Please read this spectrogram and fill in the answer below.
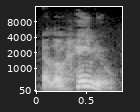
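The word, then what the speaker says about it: אֱלֹהֵינוּ: word is accented but what if we add a syllable onto this word and change it from eloh to to elohenu here's what that looks like we've gone from eloh he to elohenu the go syllable is still hey but now it's not the final syllable anymore the get ready syllable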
